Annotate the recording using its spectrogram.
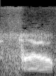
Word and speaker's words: Bleu: the easiest way is to go to Blue, B-L-E-U, it's spelled French, Native American, but that's my spelling of my name.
